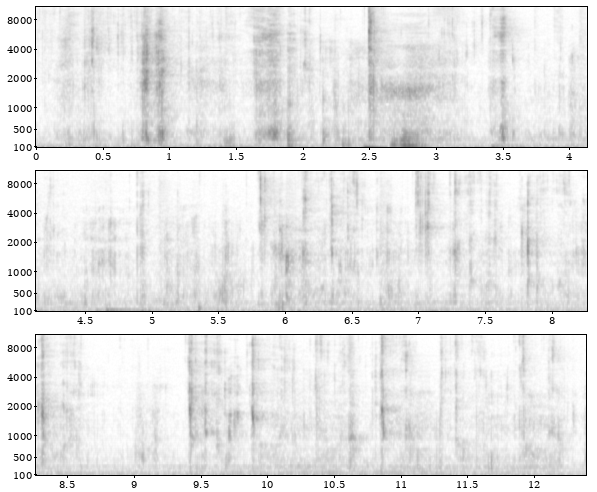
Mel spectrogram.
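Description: Close-up mouth sounds of a person biting and chewing sauced fried chicken wings: wet chewing with many irregular sharp clicks and smacks.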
